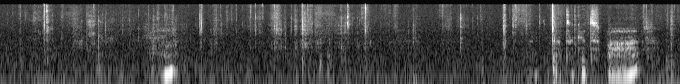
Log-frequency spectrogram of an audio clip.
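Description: Faint handling of paper pieces on a tabletop: scattered light taps and rustles as small paper cutouts are tucked into a layered card. A short hum is heard about two seconds in, and a brief murmur near the end.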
